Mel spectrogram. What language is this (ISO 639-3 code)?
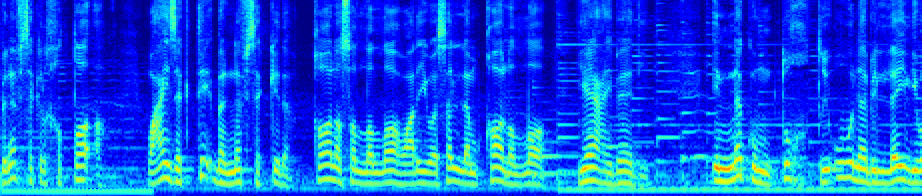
ara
